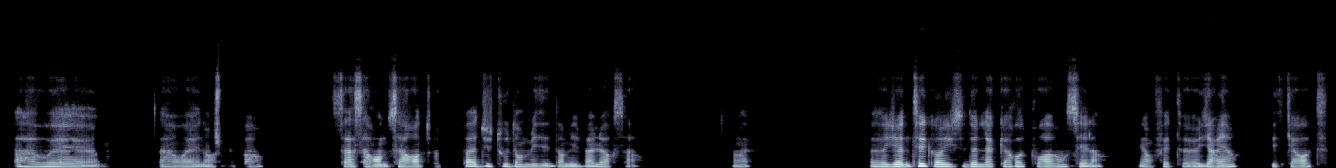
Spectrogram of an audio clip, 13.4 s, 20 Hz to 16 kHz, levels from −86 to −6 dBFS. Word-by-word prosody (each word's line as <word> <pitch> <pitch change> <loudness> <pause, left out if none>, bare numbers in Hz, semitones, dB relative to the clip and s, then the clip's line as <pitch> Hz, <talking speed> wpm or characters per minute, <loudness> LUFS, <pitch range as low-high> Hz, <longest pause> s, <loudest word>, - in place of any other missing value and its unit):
Ah 175 -3 -2
ouais. 175 -2 -1 0.7
Ah 165 -2 -6
ouais, 160 +1 -5
non, - - -4
je - - -5
peux - - -31
pas. 165 +3 -9 0.7
Ça, 170 -1 0
ça 175 0 -1
rentre 165 0 +2
ça 170 -2 +2
rentre, 160 0 0
heu, 160 - -18 0.2
pas 200 -1 +3
du 195 +2 -2
tout 200 +1 -3
dans 175 -1 0
mes 165 -1 -2
dans 80 -6 -4
mes 85 +1 0
valeurs 95 +1 -1
ça. - - -11 0.9
Ouais. 85 -1 -8 1.2
Heu, 185 -1 +3
il 180 - +4
y 185 - +10
a 180 - +10
tu - - +1
sais 235 -2 +9
quand 190 -2 +5
ils 175 -1 +6
se 180 - -5
donnent 180 0 +4
la 170 -1 +2
carotte 185 +1 -1
pour 170 - -3
avancer 165 - 0
là 200 - -3 0.4
et - - -4
en 160 - -6
fait, 175 +2 -8
heu, - - -3
il - - -1
y - - +1
a 160 - +3
rien, 170 +4 0 0.3
ils 165 - -6
te - - -30
carottent. 160 +2 -5
170 Hz, 225 wpm, -26 LUFS, 160-180 Hz, 1.2 s, y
